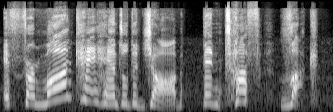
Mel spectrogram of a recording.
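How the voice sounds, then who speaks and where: A woman's voice: sits high, big pitch swings, unhurried, pushed and bright, no room sound, exaggerated voice. An actress playing a harsh, bossy head chef who berates her kitchen staff, in a game cutscene. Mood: contemptuous. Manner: scolding, contemptuous. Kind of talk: game voice acting.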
